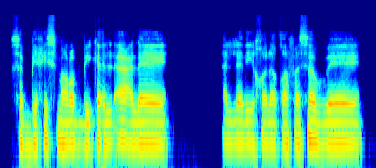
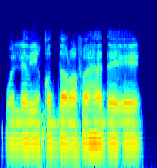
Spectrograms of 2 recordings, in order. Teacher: الف کو اس طرح سے پڑھنا جیسے گویا آپ تھوڑا سا اس کو مائل کر رہے ہیں یا کی طرف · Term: ایمالا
